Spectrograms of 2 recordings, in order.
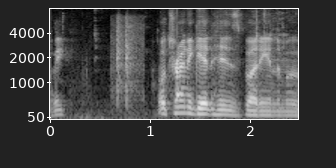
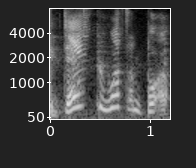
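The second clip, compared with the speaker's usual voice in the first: put-on high, innocent kid asking Dad; naive twelve-year-old. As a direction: imitate a clueless child's question, pitched way up. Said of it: "twelve-year-old me had no idea".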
